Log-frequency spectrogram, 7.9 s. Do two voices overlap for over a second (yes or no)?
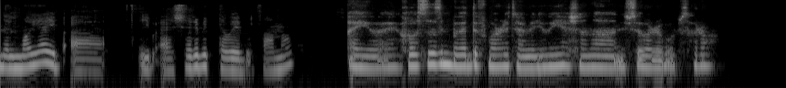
no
